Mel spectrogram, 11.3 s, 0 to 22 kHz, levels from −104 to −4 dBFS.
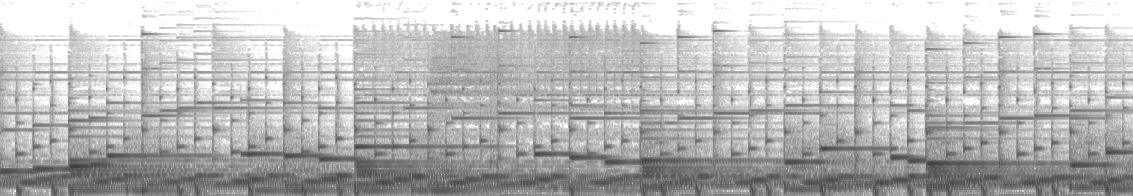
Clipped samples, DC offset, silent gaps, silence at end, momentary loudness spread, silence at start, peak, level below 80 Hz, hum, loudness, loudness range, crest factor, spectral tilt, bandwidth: under 0.1%; under 0.1%; none; 0 s; 5 LU; 0 s; -22 dBFS; -52 dBFS; none; -38 LUFS; 1 LU; 16 dB; -5.5 dB/octave; over 20 kHz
